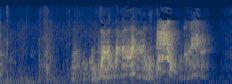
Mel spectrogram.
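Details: Fighting domestic cat giving harsh, raspy screeches and hissing spits that build in intensity, with faint background noise indoors.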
